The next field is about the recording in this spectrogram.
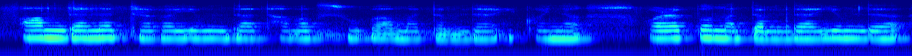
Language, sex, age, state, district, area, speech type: Manipuri, female, 18-30, Manipur, Tengnoupal, rural, spontaneous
